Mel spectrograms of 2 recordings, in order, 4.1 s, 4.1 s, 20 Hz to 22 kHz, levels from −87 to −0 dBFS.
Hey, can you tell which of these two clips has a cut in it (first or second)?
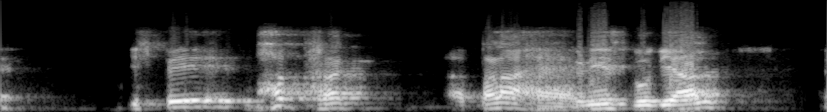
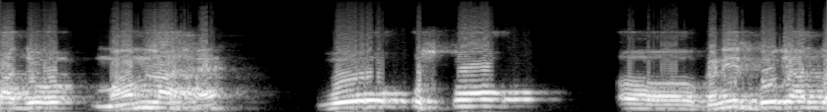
first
